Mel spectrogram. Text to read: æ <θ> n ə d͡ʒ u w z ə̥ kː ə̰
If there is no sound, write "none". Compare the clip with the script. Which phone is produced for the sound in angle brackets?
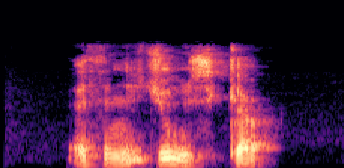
θ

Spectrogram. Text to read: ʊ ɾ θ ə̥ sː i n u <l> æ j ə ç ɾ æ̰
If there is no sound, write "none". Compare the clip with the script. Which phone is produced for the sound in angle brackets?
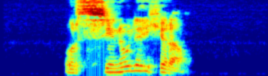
l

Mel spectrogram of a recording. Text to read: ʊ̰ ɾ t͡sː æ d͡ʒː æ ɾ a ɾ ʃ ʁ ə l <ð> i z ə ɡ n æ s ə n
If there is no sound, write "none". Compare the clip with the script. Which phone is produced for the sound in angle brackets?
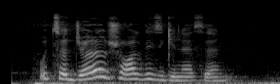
ð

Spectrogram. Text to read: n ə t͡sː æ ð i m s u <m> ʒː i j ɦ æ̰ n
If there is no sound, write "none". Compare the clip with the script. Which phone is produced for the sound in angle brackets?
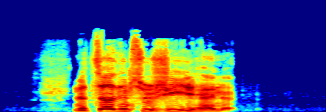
none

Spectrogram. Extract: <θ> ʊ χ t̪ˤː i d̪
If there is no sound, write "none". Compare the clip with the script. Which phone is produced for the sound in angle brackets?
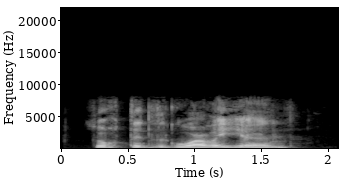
θ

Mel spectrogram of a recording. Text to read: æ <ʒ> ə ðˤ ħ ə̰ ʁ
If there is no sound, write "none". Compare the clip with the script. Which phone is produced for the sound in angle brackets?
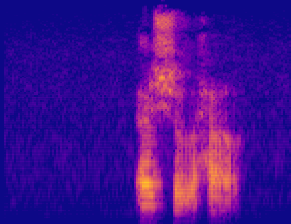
ʃ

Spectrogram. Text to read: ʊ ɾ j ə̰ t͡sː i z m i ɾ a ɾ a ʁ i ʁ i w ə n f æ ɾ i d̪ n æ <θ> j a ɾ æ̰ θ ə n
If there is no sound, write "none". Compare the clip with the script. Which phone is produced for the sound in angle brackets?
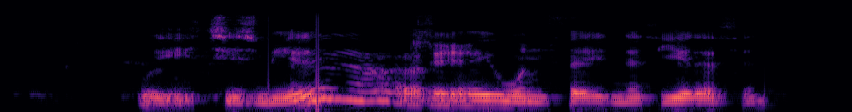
θ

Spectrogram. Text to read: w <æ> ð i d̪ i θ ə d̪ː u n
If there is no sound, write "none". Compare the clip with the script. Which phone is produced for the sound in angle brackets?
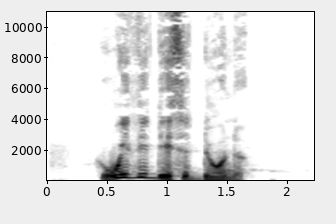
i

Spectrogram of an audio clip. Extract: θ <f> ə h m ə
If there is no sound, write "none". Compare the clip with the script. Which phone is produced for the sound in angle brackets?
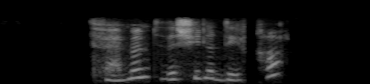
f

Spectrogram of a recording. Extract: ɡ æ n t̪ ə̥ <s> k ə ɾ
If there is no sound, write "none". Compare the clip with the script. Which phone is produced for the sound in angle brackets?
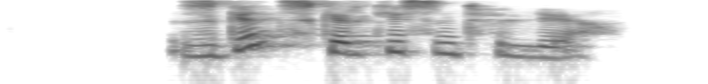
s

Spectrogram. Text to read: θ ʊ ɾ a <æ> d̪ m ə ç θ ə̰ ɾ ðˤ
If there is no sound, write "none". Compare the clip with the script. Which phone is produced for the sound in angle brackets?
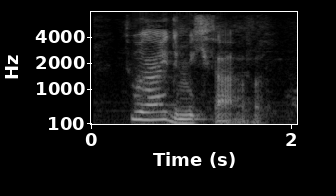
i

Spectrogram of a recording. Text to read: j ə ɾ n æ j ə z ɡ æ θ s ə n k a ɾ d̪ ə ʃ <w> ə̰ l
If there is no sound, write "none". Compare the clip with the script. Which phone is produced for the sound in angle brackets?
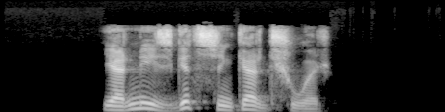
w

